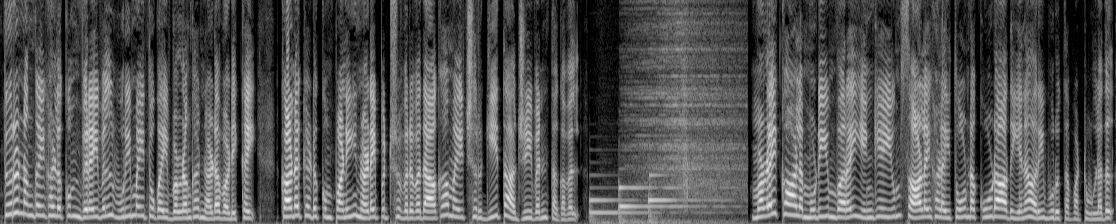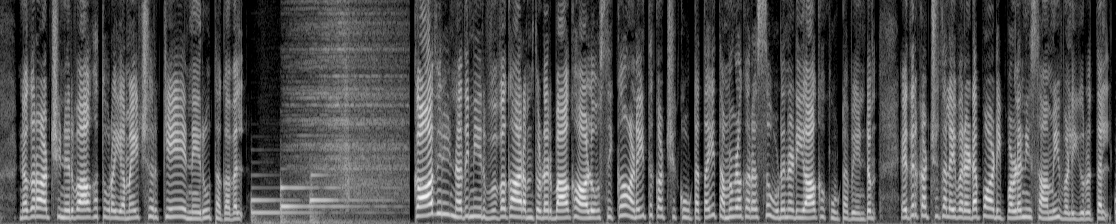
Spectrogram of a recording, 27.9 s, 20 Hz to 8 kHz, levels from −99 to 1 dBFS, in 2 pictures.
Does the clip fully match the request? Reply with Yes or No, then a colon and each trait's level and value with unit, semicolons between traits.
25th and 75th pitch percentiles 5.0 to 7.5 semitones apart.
No: average, 3.3 semitones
